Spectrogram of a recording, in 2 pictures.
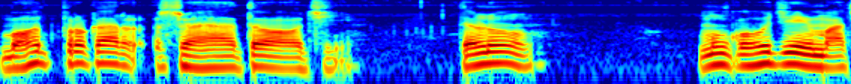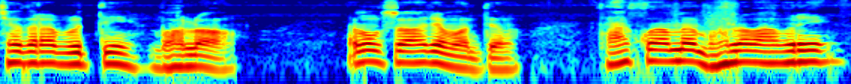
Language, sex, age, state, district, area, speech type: Odia, male, 18-30, Odisha, Balangir, urban, spontaneous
